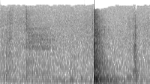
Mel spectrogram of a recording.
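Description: A single solid knock, a little over a second in, as the Farmall H's cast-iron three-brush generator is set down on its side on a bench among hand tools, with a faint click shortly after.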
